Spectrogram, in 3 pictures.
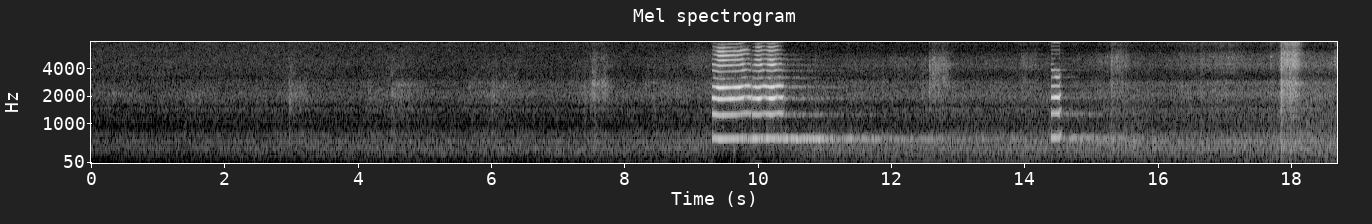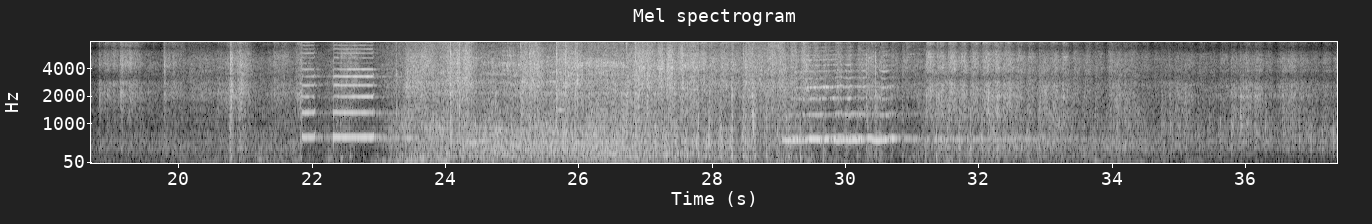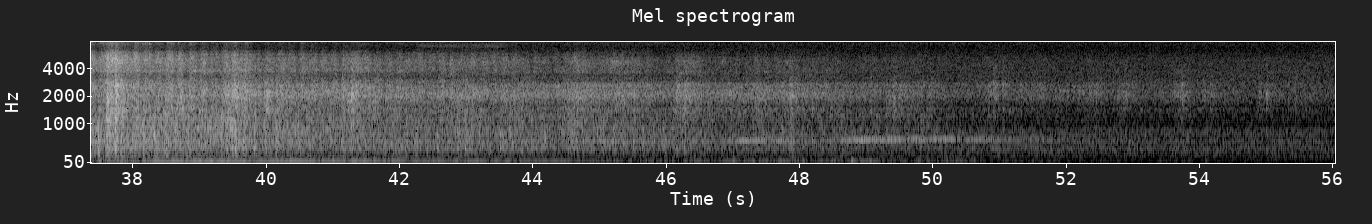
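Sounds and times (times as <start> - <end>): train rumble: 0.0 - 56.0
train wheels clicking on rail joints: 2.8 - 3.4, 4.0 - 10.5, 11.7 - 55.5
train horn blasts: 9.3 - 12.9, 14.4 - 15.6, 21.8 - 24.0, 29.0 - 33.4, 47.0 - 51.2.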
